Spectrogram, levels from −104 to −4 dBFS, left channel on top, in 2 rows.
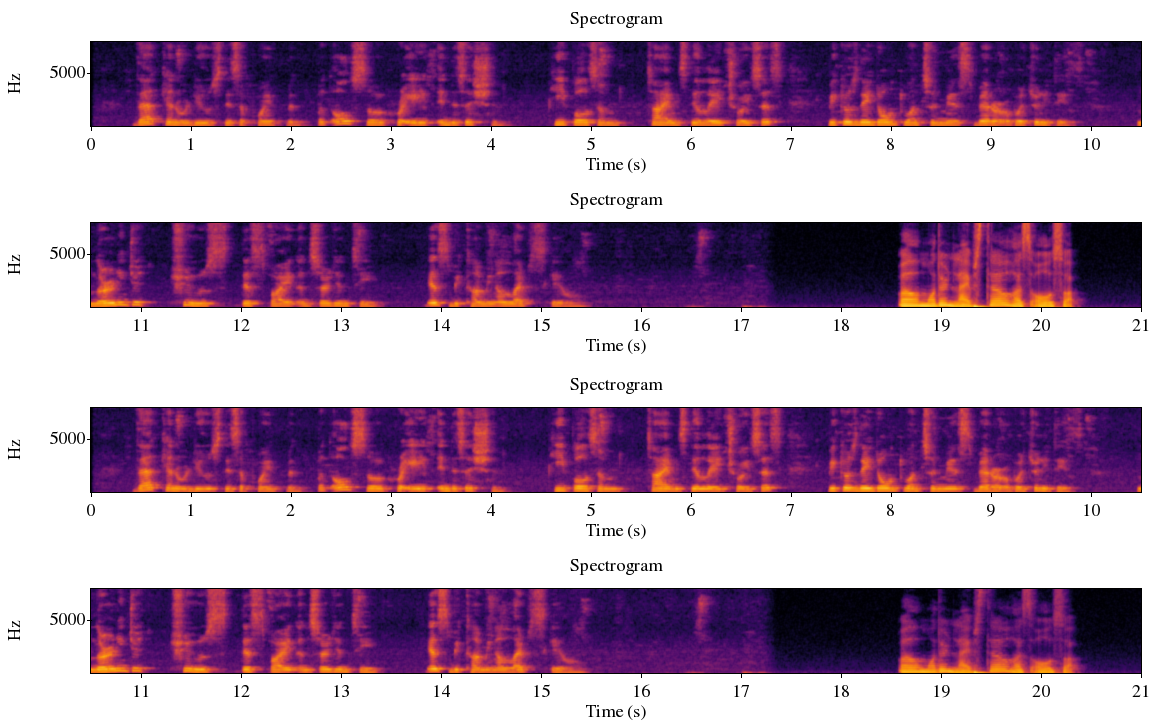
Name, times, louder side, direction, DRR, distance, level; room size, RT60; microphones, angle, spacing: voice 1, 0.4-4.1 4.6-5.3 5.6-6.9 7.4-9.8 10.5-11.0 11.3-13.4 13.9-15.4, right 1 dB, 25° right, 1.3 m, -28 dB
voice 2, 18.6-20.3, left 5 dB, 45° left, 0.3 m, -20 dB
5.5 x 5.4 x 5.4 m
head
